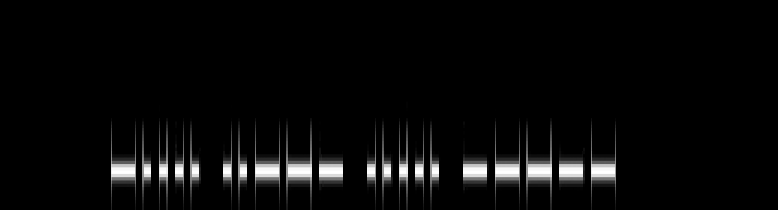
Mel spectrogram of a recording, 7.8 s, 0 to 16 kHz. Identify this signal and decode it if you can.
Morse code, heard as a keyed tone, about 15 wpm, 700 Hz. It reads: 6250
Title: Numbers - 4-Digit 15wpm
